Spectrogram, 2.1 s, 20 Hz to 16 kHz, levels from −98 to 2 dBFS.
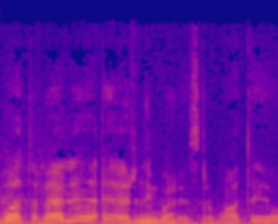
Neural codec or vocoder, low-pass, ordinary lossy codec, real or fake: codec, 44.1 kHz, 7.8 kbps, DAC; 14.4 kHz; MP3, 64 kbps; fake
